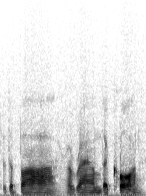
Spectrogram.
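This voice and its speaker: In a 1940s screwball comedy, a man with a bass voice plays an exasperated, wry character convinced his brother has come back as a dog. Speaking at a moderate pace with a completely flat delivery, he trades sardonic banter, wry and insistent, on a muffled vintage film soundtrack.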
